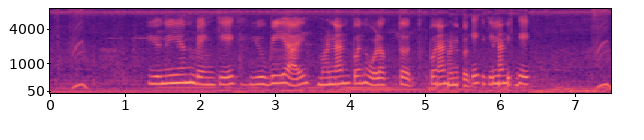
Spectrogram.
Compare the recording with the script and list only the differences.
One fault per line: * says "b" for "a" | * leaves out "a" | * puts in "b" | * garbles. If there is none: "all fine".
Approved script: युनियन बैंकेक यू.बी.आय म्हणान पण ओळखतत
* garbles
